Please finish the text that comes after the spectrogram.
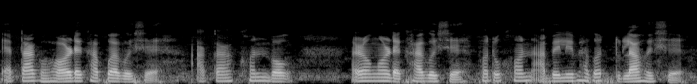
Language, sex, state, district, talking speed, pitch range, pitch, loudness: Assamese, female, Assam, Sonitpur, 130 wpm, 140-165 Hz, 150 Hz, -21 LUFS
